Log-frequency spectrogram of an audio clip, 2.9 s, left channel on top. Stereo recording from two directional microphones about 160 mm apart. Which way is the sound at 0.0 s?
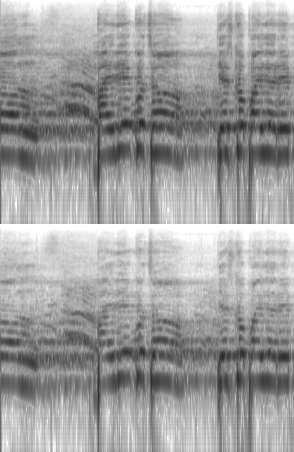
30° left (ahead or behind).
